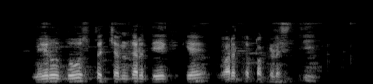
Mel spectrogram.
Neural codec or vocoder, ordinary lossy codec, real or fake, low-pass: none; AAC, 32 kbps; real; 7.2 kHz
